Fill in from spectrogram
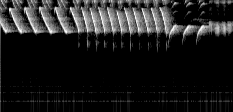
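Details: Canary singing a lure song meant to prompt other canaries into long rolling song: rapid series of high, downward-sweeping notes, about four a second, shifting midway into a faster, tighter run before ending in a few rising, curled whistles.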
